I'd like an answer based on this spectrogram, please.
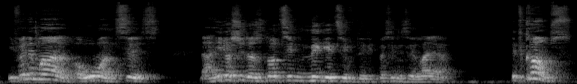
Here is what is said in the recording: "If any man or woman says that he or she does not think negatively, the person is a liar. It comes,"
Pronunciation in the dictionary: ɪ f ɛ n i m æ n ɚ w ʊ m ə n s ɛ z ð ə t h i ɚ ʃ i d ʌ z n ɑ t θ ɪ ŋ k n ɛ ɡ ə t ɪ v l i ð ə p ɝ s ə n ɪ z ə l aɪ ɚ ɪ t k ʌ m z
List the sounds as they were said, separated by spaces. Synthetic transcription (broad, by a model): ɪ f ɛ n i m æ n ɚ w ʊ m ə n s ɛ z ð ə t h i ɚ s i d ʌ z n ɑ t s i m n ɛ ɡ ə t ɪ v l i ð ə p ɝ s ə n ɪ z ə l aɪ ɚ ɪ t k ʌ m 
